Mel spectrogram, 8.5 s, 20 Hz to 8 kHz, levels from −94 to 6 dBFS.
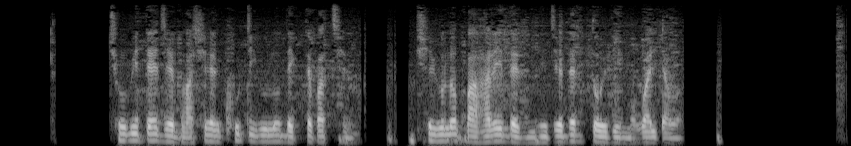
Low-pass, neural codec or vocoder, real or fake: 7.2 kHz; none; real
